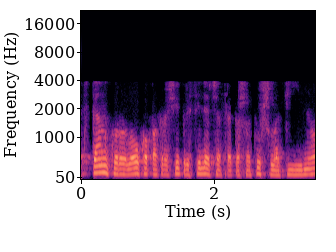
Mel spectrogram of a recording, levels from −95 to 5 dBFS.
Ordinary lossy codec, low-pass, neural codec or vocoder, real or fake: AAC, 16 kbps; 7.2 kHz; vocoder, 24 kHz, 100 mel bands, Vocos; fake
